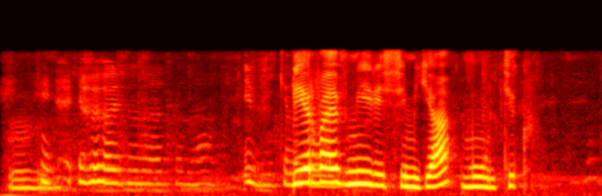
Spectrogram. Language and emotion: Russian, neutral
